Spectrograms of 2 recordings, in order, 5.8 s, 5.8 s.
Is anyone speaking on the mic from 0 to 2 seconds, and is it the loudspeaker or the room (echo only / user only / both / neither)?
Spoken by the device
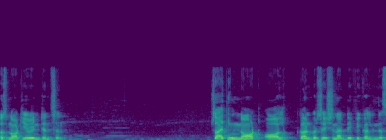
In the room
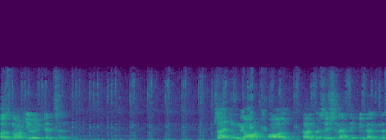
echo only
